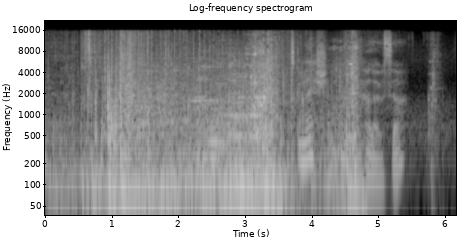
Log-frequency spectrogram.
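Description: A heavy stone mechanism grinds and rumbles as it turns.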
